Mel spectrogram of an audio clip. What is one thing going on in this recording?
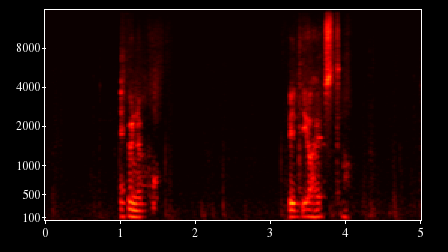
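A man speaks briefly in a low voice nearby.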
